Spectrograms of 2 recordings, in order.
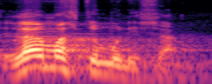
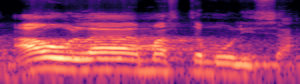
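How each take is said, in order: First: The vowel after the L is short. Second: The vowel after the L is long. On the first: Simply touching a woman. "dibaca pendek" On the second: Both parties actively touch each other, meaning intercourse. "lamnya lam panjang"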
